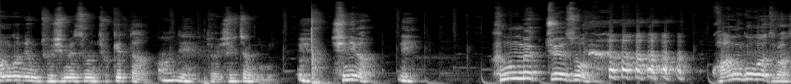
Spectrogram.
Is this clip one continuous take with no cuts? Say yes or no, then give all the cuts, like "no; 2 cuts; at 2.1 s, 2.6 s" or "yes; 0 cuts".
no; 1 cut; at 2.1 s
